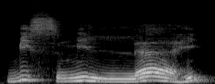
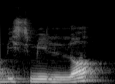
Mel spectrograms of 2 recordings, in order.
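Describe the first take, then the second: First: The word ends with a final i vowel. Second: The word ends without a final vowel. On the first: The speaker calls it right. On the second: The speaker calls it wrong.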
